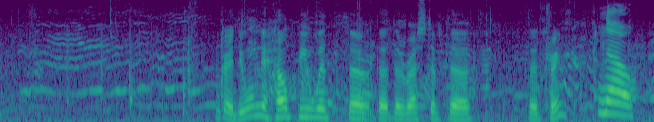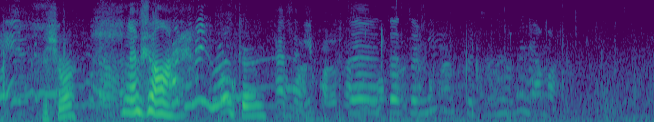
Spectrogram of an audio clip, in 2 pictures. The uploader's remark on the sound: Walk and Talk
